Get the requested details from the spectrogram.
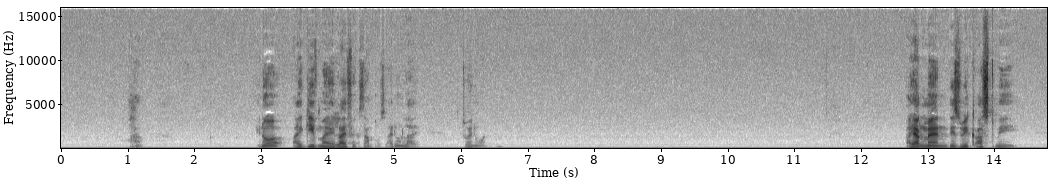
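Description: A man speaks with animation through a microphone, with long pauses.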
